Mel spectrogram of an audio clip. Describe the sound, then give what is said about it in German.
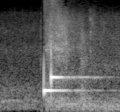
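Glasses clink together in a toast, a quick double touch followed by a clear, bright ring that fades slowly over a second against a quiet background with no talking. “ich möchte mein Glas erheben und dir zuprosten.”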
